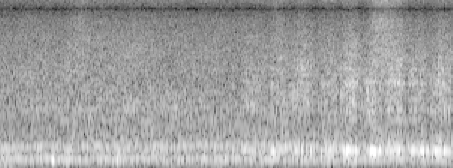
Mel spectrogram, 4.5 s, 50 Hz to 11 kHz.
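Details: Honey bees at a Warre and Langstroth hive setup in northern Kentucky on a mild 72-degree February day. A continuous low droning hum swells slightly toward the end.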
